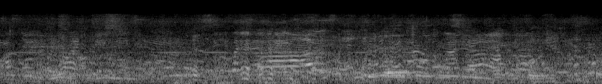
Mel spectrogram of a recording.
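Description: Spectators chattering at the trackside: several voices talking over one another, with no single clear speaker.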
